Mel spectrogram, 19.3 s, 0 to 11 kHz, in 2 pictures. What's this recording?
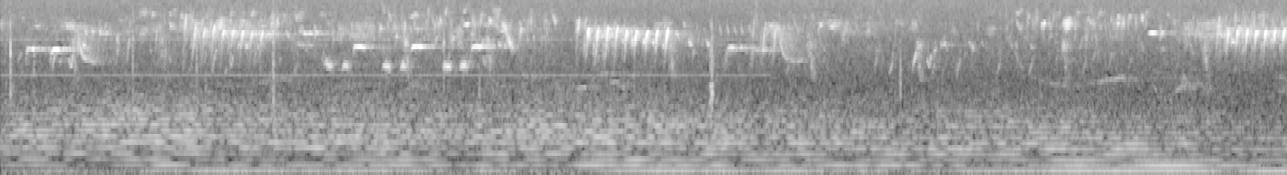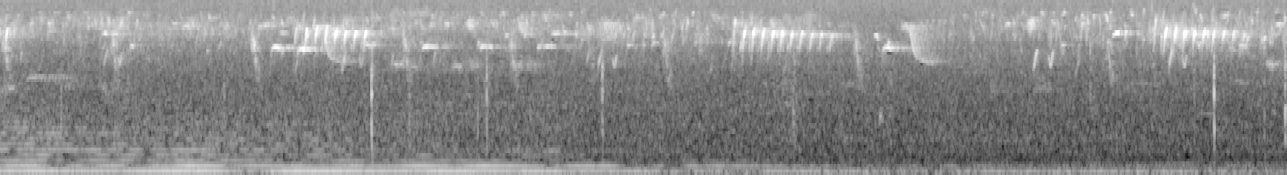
20060425.planes.birds01
airplane passing and birds in BG. Sennheiser ME62 > iRiver H120 / avioneta y pajarillos
airplane, birds, field-recording, nature, spring, tits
